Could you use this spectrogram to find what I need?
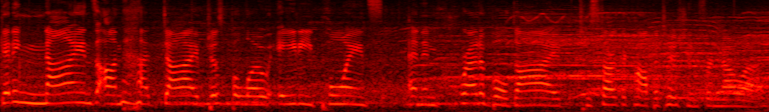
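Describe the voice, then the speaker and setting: A woman's high pitch with fairly even intonation, crowd noise behind her. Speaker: sports commentator and interviewer. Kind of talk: live sports commentary. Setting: swimming and diving arena broadcast.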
